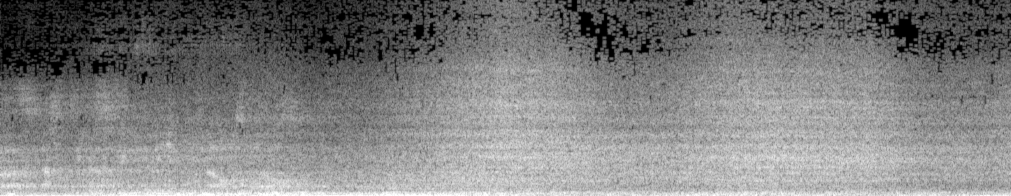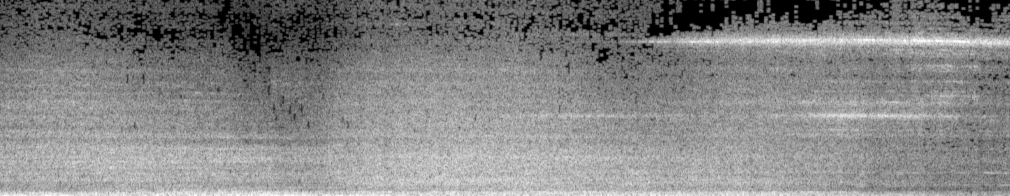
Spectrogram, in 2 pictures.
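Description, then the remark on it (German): An old local passenger train at Leipzig railway station rumbles by, its brakes squealing in a sustained high-pitched screech over the heavy rolling of wheels and carriages, lasting throughout at a steady, loud level. “Und zwar, das ist ein ganz alter Bummelzug, sage ich jetzt mal, den ihr vom früher kennt. Die Bremsen wird ihr erkennen.”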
